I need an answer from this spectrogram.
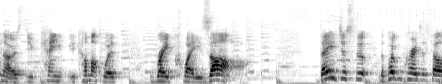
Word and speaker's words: Rayquaza: This is a Rayquaza, not Rayquaza. If anyone calls it Rayquaza, you're going to meet a very unhappy chappie waiting at your front door. It has always been pronounced Rayquaza in the anime. Never once was it called Rayquaza. Literally, its name is a fusion of Ray and Quasar.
